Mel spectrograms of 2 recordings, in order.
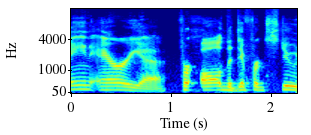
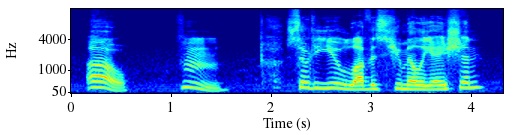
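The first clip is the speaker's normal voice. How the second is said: cool, dismissive, tossed-off delivery; 4 semitones higher than usual. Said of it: "So I'm gonna reenact it. She goes".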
